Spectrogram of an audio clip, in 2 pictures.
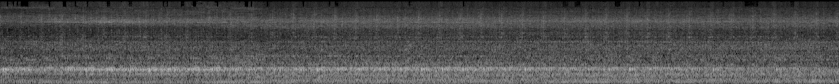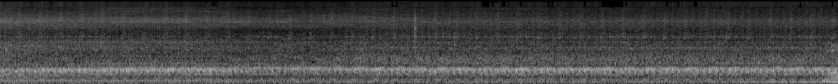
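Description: A 2020 Chevy Silverado LT's 5.3-liter Ecotec V8 idles in a steady, even drone with a low, continuous rumble that holds unchanged and close throughout, with no voices over it.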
